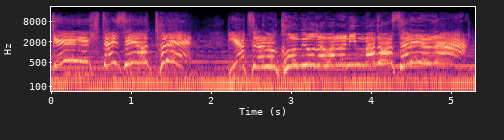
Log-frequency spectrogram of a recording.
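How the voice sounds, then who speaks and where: Anime game hostile officer: frantic shouted orders, voice pushed very high. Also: male voice, takes it slowly. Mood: frantic hostility. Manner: shrieking, harsh commands. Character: panicked, hostile male army officer barking orders. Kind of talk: dramatic anime game acting. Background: music.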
